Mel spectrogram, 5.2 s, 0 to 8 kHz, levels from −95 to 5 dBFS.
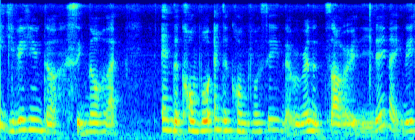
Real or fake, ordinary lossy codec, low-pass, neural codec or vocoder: real; none; 7.2 kHz; none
